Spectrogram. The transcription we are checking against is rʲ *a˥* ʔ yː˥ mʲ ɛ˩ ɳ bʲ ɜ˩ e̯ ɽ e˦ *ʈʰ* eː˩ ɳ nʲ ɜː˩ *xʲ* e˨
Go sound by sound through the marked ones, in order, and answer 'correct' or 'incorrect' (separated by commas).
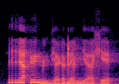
correct, incorrect, correct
